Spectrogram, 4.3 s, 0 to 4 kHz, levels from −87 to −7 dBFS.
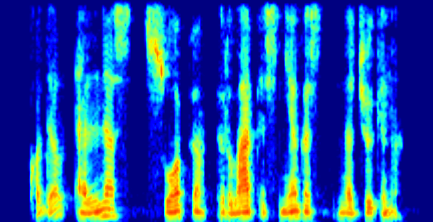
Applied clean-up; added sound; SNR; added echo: none; none; none; none.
